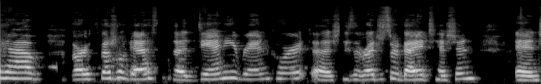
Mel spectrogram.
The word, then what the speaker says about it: Rancourt: It's actually not pronounced Rancourt. Fun fact, I am French-Canadian from Ontario. So it's actually pronounced Rancourt, but people around here can't roll their R's, so I just go Rancourt, just to make it easier for everybody.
